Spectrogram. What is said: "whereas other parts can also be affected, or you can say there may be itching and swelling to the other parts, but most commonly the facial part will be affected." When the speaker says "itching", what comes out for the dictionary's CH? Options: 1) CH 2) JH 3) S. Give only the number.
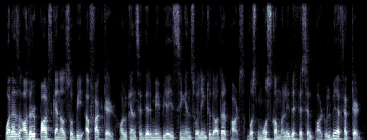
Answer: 3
